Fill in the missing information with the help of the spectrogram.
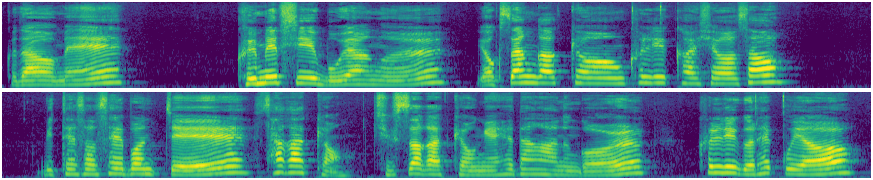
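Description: Slow, patient woman computer teacher. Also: medium pitch. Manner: patient, slow, guiding step by step with frequent "ye" and "ja". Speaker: computer class instructor. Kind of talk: step-by-step software lesson. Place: senior welfare center classroom.

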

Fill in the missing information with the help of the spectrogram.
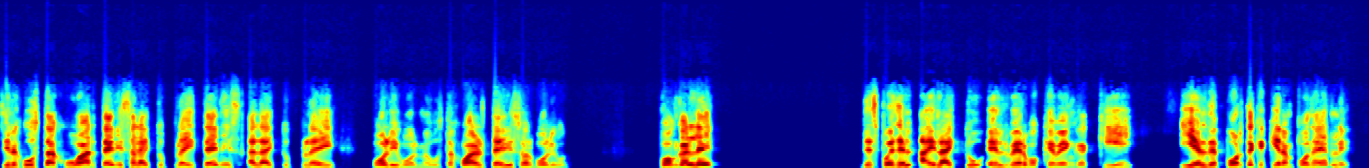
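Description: Mexican man teaching english, stuffed up with a cold, fairly high voice, dull dry lo-fi sound. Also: moderate pace, clean tone, no room sound. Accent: Mexican Spanish. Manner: relaxed, chatty, self-joking. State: congested with a cold. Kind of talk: casual classroom lesson.

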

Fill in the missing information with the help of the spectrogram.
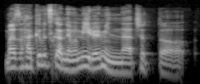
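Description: A man's voice: on the high side, lively intonation, rapid-fire, a bit bright, faint music behind. A man streaming a game live, chatting casually and rambling to himself and his viewers. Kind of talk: casual live-stream chat while playing. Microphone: desk microphone.

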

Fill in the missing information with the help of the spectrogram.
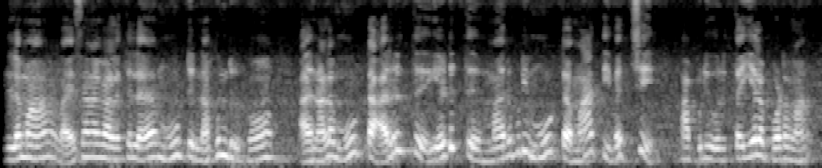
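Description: A man's voice: sits high, expressive, normal speed, a little mellow, slight background noise. A man playing a fussy doctor who soothes an old patient in a comic sketch. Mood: soothing. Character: bumbling village doctor.

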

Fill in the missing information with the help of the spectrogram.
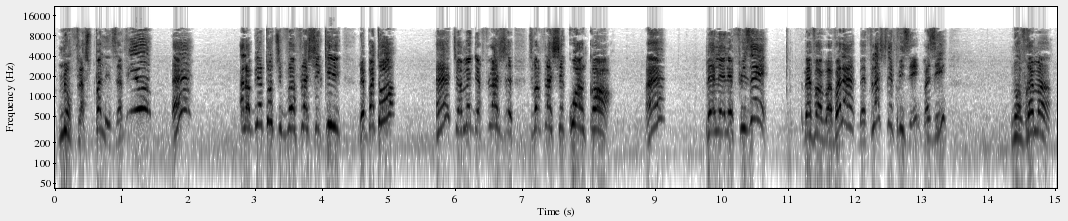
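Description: A man playing a loud, indignant character who shouts complaints and insults at the president in a comedy sketch. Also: on the high side, moderate pace, slightly rough, voice pushed up. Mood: ranting.

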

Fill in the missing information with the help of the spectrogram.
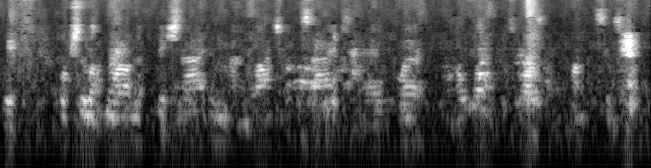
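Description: A man who manages a freshwater fish section, speaking haltingly in a casual interview. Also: medium pitch, sing-song, distant mic, background noise. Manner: halting, uneven, drops to mumbles. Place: aquarium shop.

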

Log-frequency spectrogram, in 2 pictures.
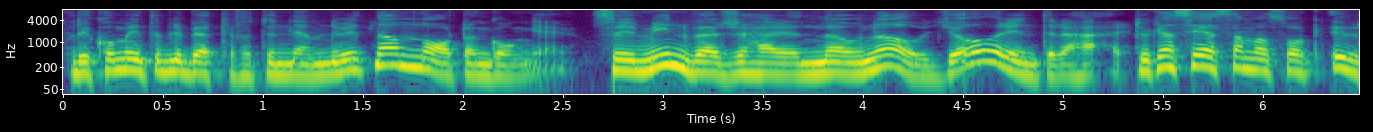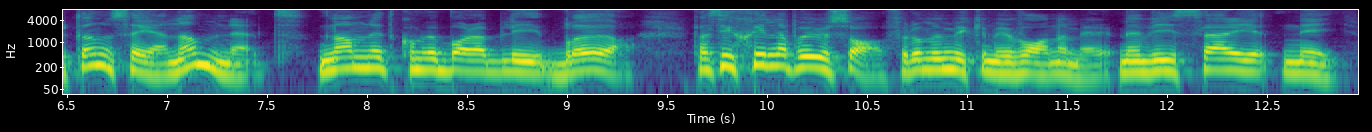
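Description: A man's voice: on the high side, expressive, few pauses, dark tone. A man giving casual reaction commentary as a sales coach, blunt and opinionated, acting out sales calls.

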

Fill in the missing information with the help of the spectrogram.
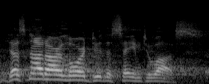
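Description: A man preaching in a big convention hall, telling a story with comic flair, his voice rising loud and then dropping low. His voice sits fairly high, and a long reverb trails every phrase. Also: expressive, moderate pace, a little hiss or hum. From Canada. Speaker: priest. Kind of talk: sermon with humorous storytelling.

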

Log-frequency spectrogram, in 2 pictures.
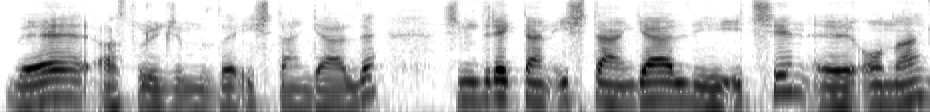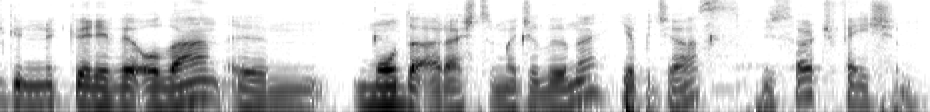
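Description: A young man talks through his gameplay in a casual way, addressing the characters on screen and his viewers by turns. His pitch sits in an ordinary middle range. A faint noise and some clicking run under the recording. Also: a little fast, hardly any pauses. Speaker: gameplay commentator. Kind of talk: casual let's-play commentary.

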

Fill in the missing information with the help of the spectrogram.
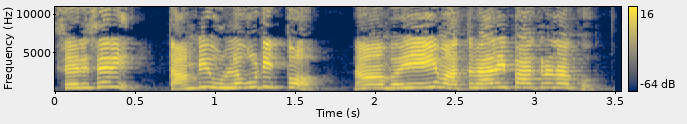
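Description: A woman voicing a nosy, gossiping village neighbor in a cartoon, excitable in manner. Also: quick pace. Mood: gossipy. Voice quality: very high squeaky cartoon voice.

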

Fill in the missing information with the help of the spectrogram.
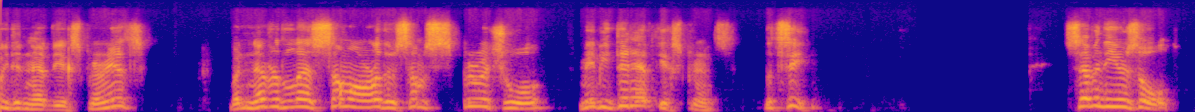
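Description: Older rabbi teaching, husky dull audio. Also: male voice, high-pitched, warm tone. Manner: mixes English with Yiddish and Hebrew phrases, asks and answers his own questions. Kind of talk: Torah class explaining a Hebrew text. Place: indoor room with bookshelves. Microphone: webcam video recording.

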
